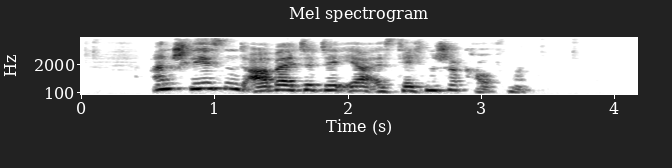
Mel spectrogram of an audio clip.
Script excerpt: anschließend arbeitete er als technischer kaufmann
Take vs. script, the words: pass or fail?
pass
